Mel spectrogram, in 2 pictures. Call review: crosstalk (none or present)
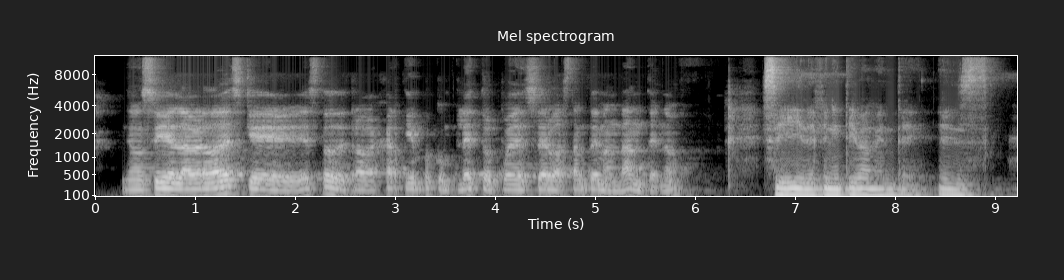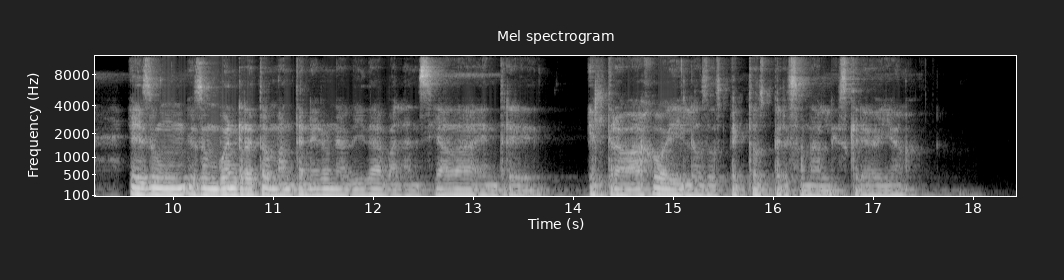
none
